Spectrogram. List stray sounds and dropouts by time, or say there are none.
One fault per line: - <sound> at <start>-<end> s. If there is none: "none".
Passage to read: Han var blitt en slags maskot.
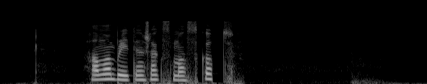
none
